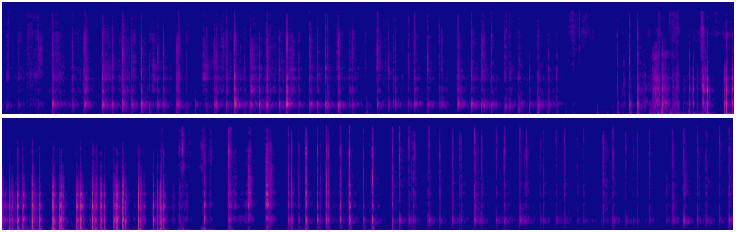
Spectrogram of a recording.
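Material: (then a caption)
Paper. Quick tapping on the cover and pages of a paper notebook produces rapid, dull, wood-block-like taps with very short decay and mostly low, thumping tone. The tapping grows louder and denser in the middle of the clip before easing back to a lighter, steady patter.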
